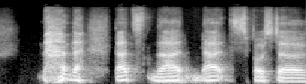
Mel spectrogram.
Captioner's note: chuckles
